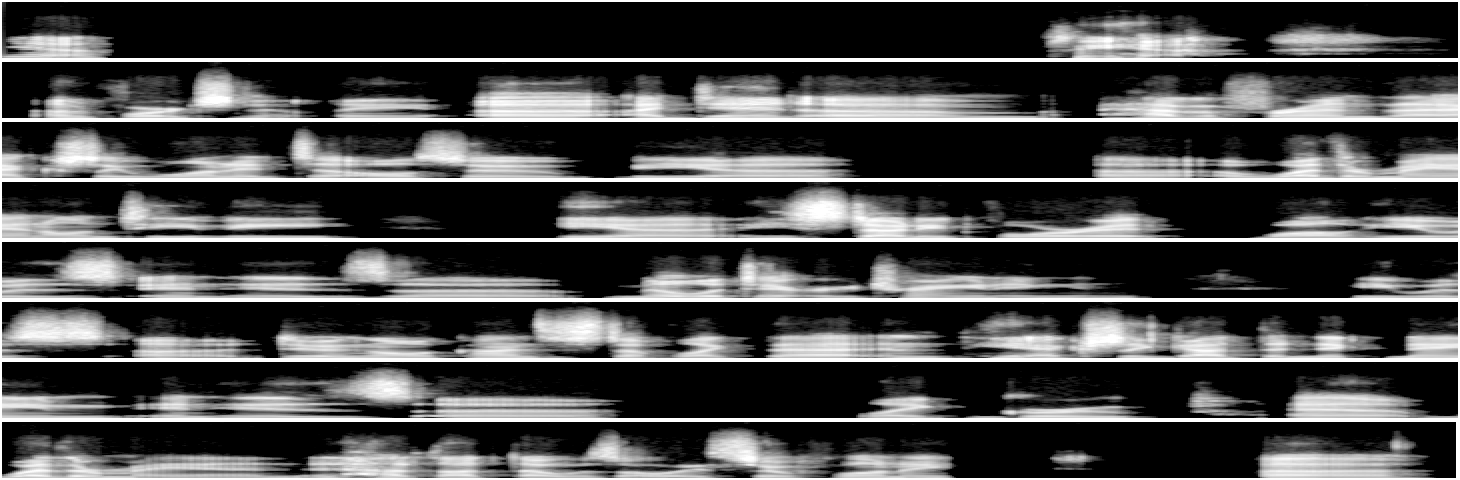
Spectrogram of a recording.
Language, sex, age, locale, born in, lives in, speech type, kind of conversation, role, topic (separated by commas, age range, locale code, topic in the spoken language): English, male, 30-34, en-US, United States, United States, conversation, podcast, host, What are the most important lessons to learn when starting a new career?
